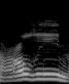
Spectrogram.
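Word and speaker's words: العظيم: এখানে আযীম আইনের উচ্চারণ করতে হবে এবং জর উচ্চারণ হিসাবে এক আলিফ টানতে হবে এবং ওয়াকফ করলে 3 আলিফ টানতে হবে।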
